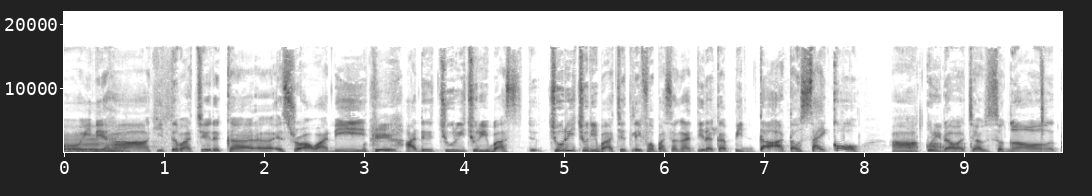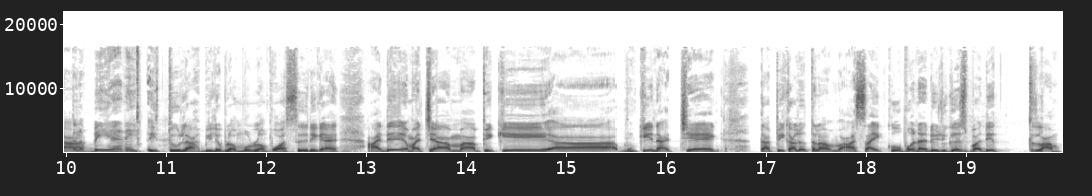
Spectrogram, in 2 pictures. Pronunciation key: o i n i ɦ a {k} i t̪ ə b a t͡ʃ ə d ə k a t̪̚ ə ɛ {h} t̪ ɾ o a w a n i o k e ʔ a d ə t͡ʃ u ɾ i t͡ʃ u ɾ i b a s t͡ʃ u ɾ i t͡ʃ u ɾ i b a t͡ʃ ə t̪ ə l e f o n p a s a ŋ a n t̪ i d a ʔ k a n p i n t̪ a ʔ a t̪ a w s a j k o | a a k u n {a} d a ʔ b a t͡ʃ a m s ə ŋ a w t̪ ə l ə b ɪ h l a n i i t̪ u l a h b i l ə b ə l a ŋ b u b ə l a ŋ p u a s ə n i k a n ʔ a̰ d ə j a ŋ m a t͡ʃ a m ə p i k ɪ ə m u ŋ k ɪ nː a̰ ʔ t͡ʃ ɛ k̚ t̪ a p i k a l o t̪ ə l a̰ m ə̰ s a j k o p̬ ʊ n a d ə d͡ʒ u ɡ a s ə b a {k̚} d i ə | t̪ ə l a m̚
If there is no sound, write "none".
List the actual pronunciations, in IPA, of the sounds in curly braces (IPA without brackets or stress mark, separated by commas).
k, s, i, p̚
